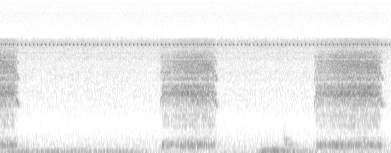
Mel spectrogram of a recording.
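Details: Harsh, rasping screeches from a mating barn owl pair in a Cabañeros National Park nest box, Spain, late January, early in the season; three bursts of about half a second to a second each, with a low thump between them.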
